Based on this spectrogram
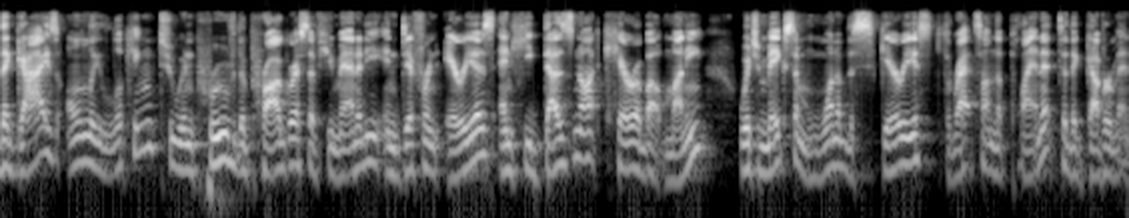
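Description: A man speaks in an ordinary speaking voice. His pitch is medium and his intonation lively. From Canada. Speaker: sales podcast co-host. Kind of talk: casual chat.

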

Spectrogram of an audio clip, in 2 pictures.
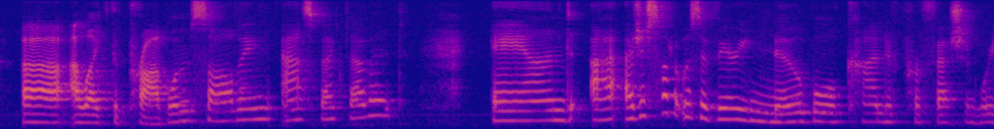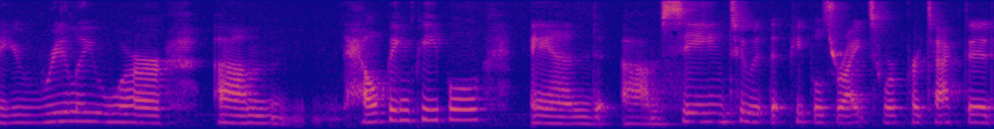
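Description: This woman has an ordinary speaking voice at medium pitch. She talks at a fairly slow pace with lively intonation. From West Virginia (Princeton, southern tip). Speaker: employment attorney. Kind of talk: interview. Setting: in-person sit-down.

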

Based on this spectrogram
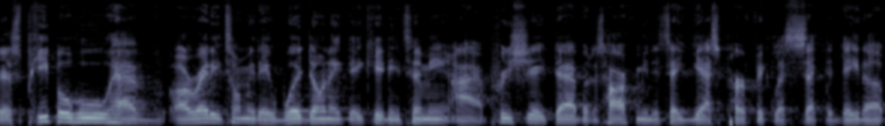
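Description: Fairly low in pitch, a man talks at a fairly quick pace. His tone is animated. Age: 40s. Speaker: podcast host and dialysis patient. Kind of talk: casual solo podcast monologue.

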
